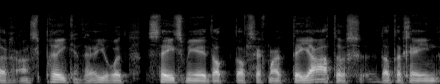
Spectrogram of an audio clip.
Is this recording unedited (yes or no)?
no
